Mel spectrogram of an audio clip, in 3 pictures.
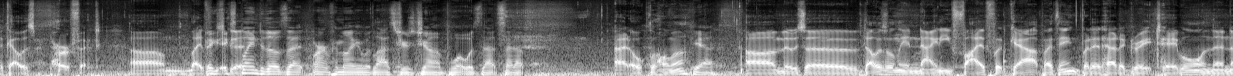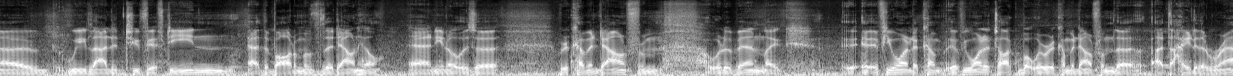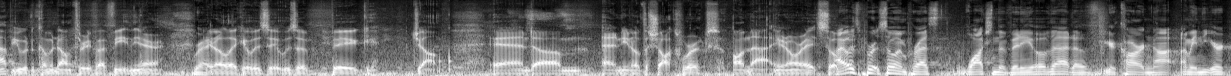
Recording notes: We are live in the Offroad Syndicate trailer at UTV Takeover Coos Bay, OR. We are live in the Offroad Syndicate trailer at UTV Takeover Coos Bay, OR.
